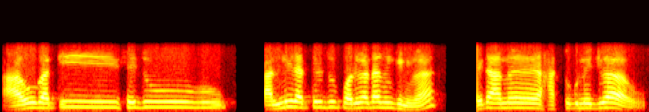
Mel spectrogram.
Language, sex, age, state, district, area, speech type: Odia, male, 45-60, Odisha, Nayagarh, rural, conversation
